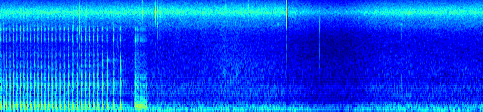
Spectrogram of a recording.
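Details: A napping Pekingese dog snoring indoors: a rapid rattling, buzzy pulse train for under two seconds, then it stops and only a quiet steady room hiss remains.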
